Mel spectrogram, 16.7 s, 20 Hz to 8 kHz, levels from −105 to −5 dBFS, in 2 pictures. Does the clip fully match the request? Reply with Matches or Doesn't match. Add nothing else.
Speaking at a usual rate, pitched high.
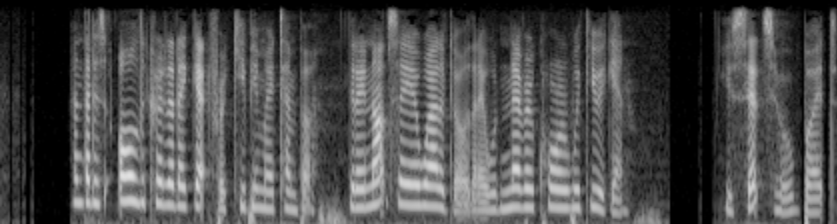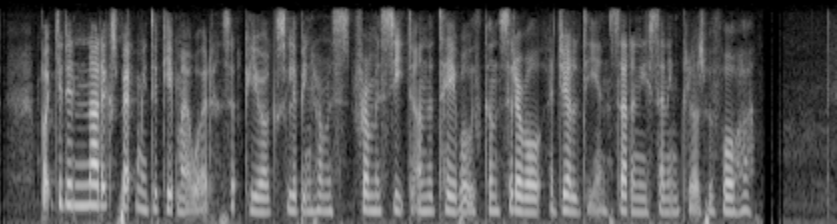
Doesn't match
